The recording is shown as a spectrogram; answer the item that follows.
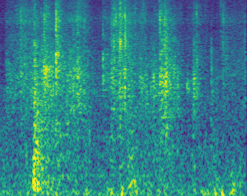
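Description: Faint rustle of thin Bible pages being turned by hand, a few short swishes.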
